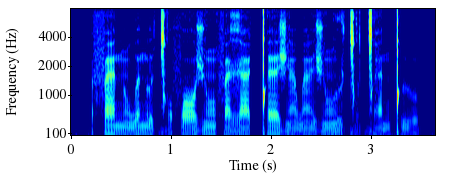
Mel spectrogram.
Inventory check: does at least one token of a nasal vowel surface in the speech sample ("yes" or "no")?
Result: yes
